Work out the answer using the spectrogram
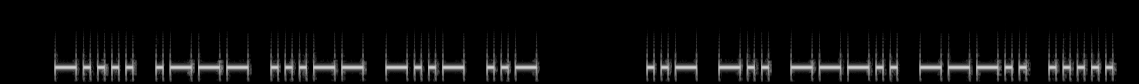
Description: Morse code, heard as a keyed tone, about 17 wpm, 800 Hz. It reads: 6J3XU UD885
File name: CW / DET / 1 9 1500C S A 16wpm 2828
